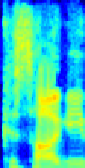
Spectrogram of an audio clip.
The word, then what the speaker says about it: Khashoggi: I just read it 100 times, but the Cass Hoggy killing. – I don't even know what that means. – Oh, Jamal Khashoggi, the guy who was killed, the journalist in Turkey.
